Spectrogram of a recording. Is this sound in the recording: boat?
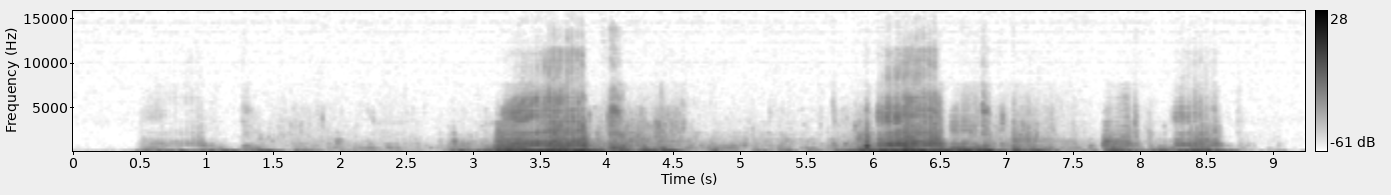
yes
